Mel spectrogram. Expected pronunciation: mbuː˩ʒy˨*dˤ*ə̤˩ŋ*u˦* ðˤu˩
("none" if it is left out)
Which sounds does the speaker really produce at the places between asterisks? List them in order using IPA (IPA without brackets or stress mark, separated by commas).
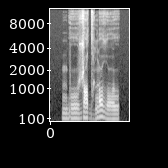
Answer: dˤ, u˦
